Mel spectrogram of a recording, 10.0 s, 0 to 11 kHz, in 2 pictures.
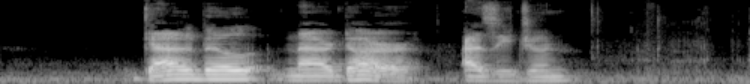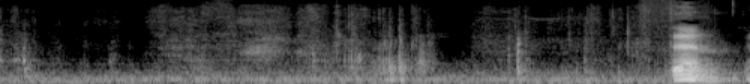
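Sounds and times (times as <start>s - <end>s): book page turning: 3.9s - 9.5s
paper rustling: 4.0s - 9.5s.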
